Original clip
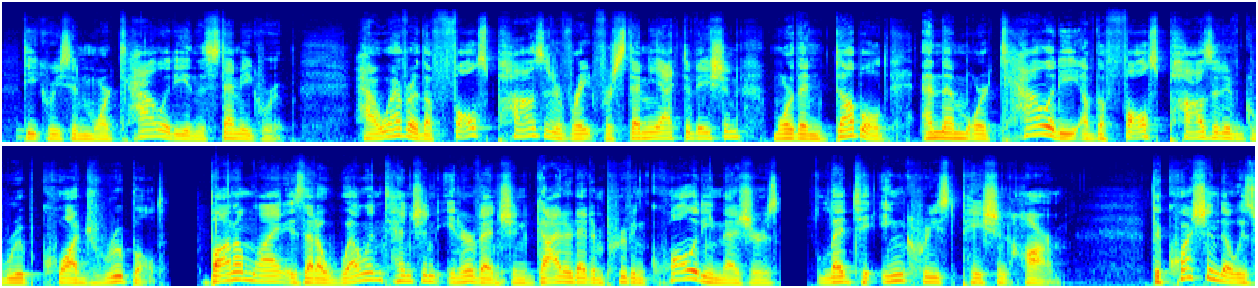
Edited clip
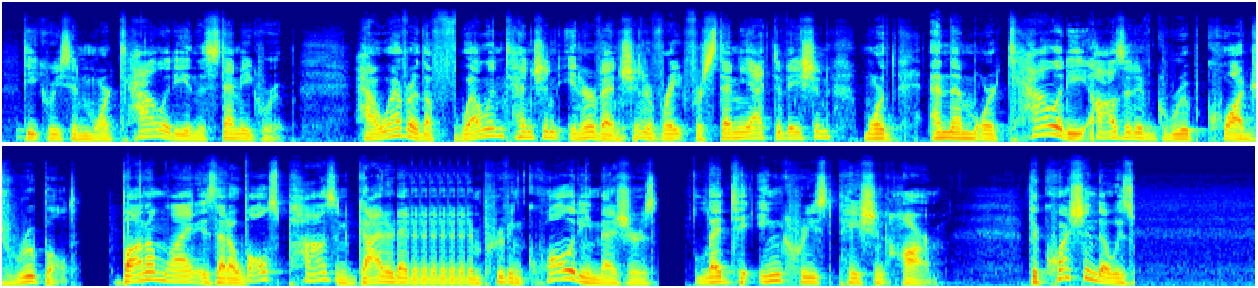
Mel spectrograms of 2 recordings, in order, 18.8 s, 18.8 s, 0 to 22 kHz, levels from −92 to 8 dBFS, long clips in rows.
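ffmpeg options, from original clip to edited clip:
-filter_complex "[0:a]asplit=13[s0][s1][s2][s3][s4][s5][s6][s7][s8][s9][s10][s11][s12];[s0]atrim=end=3.392[s13];[s1]atrim=start=11.878:end=13.252[s14];[s2]atrim=start=4.078:end=5.962[s15];[s3]atrim=start=6.578:end=8.122[s16];[s4]atrim=start=8.838:end=11.882[s17];[s5]atrim=start=3.388:end=4.082[s18];[s6]atrim=start=13.248:end=13.832[s19];[s7]atrim=start=13.758:end=13.832[s20];[s8]atrim=start=13.758:end=13.832[s21];[s9]atrim=start=13.758:end=13.832[s22];[s10]atrim=start=13.758:end=13.832[s23];[s11]atrim=start=13.758:end=13.832[s24];[s12]atrim=start=13.758[s25];[s13][s14]acrossfade=d=0.004:c1=hsin:c2=hsin[s26];[s26][s15]acrossfade=d=0.004:c1=hsin:c2=hsin[s27];[s27][s16]acrossfade=d=0.004:c1=hsin:c2=hsin[s28];[s28][s17]acrossfade=d=0.004:c1=hsin:c2=hsin[s29];[s29][s18]acrossfade=d=0.004:c1=hsin:c2=hsin[s30];[s30][s19]acrossfade=d=0.004:c1=hsin:c2=hsin[s31];[s31][s20]acrossfade=d=0.004:c1=hsin:c2=hsin[s32];[s32][s21]acrossfade=d=0.004:c1=hsin:c2=hsin[s33];[s33][s22]acrossfade=d=0.004:c1=hsin:c2=hsin[s34];[s34][s23]acrossfade=d=0.004:c1=hsin:c2=hsin[s35];[s35][s24]acrossfade=d=0.004:c1=hsin:c2=hsin[s36];[s36][s25]acrossfade=d=0.004:c1=hsin:c2=hsin"

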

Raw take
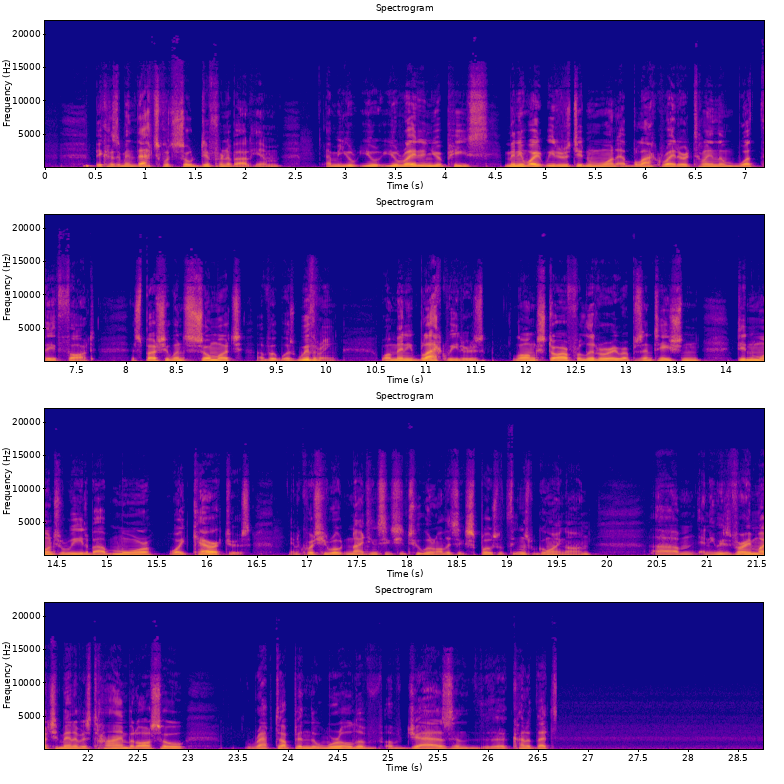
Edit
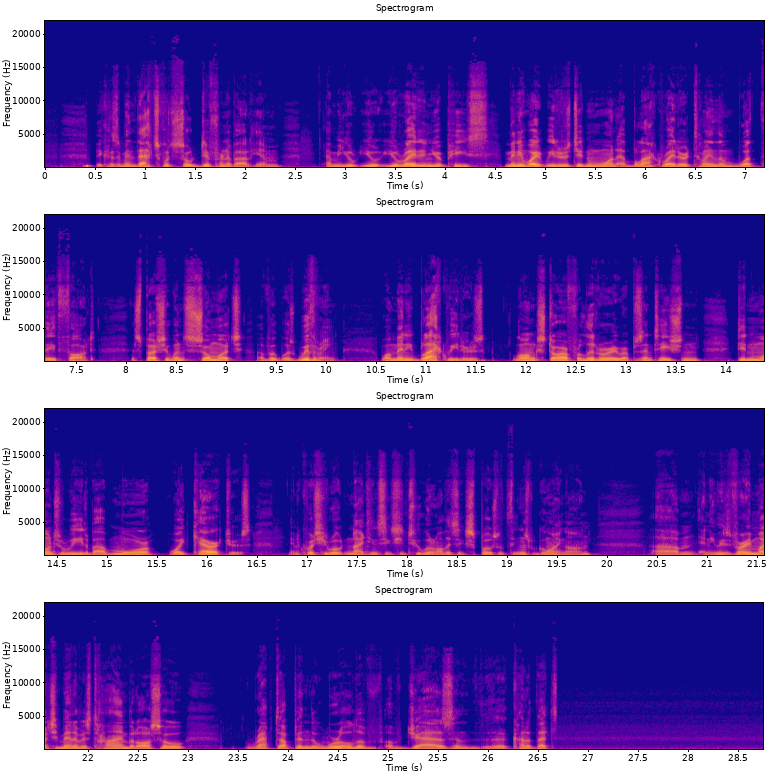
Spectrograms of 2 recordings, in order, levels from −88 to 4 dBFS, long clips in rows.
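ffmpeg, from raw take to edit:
-filter_complex "[0:a]asplit=2[s0][s1];[s0]atrim=end=0.46,asetpts=PTS-STARTPTS,afade=t=out:st=0.456:d=0.004:c=hsin:silence=0.211349[s2];[s1]atrim=start=0.46,asetpts=PTS-STARTPTS,afade=t=in:d=0.4:silence=0.211349[s3];[s2][s3]concat=n=2:v=0:a=1"

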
